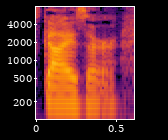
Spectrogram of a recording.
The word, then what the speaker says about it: geyser: The geyser, a word the Icelanders pronounce geyser, and which signifies fury, rose majestically from its summit.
